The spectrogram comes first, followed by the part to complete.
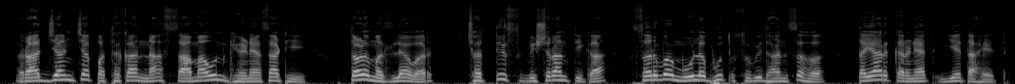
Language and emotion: Marathi, neutral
